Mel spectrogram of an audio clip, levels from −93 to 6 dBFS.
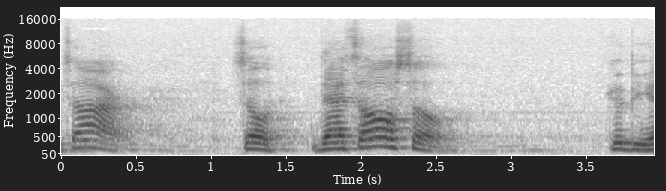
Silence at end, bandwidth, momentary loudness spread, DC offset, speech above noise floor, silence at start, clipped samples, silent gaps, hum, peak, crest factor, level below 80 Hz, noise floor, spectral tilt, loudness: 0 s; 17 kHz; 14 LU; under 0.1%; 30 dB; 0 s; under 0.1%; none; none; -10 dBFS; 18 dB; -70 dBFS; -56 dBFS; -6 dB/octave; -27 LUFS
